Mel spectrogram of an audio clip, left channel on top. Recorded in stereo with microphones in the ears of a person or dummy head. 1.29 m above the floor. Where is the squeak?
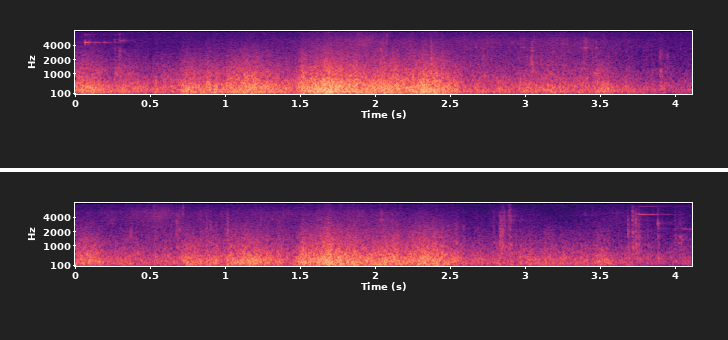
I don't hear a squeak.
